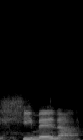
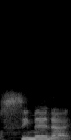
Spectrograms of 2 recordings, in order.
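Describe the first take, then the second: First: The first sound is a J-like throat sound. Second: The first sound is not a J-like sound. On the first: The speaker calls it right. "You read like Jimena" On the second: The speaker calls it wrong. "is not Ximena"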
